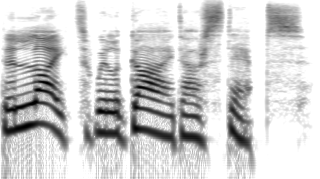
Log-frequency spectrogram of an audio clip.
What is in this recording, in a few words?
Female Draenei Picked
